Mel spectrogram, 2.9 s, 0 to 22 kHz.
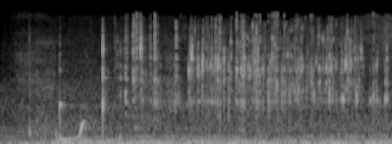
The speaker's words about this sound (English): First, samples from our soda, the one from the 1979 newspaper, are poured into little cups.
